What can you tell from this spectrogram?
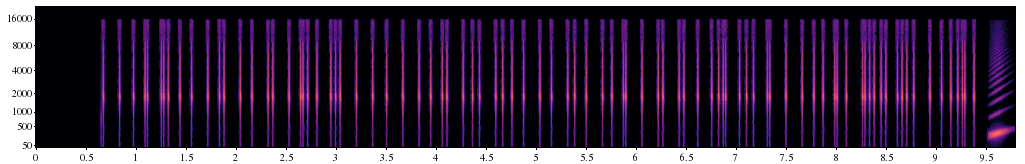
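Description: Rapid phone-keyboard typing clicks from a texting-app sound effect, starting under a second in, followed near the end by a short rising swoosh as the message is sent.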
